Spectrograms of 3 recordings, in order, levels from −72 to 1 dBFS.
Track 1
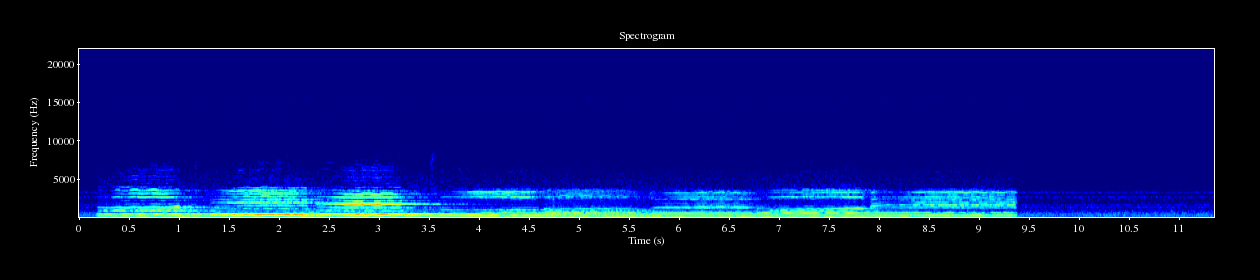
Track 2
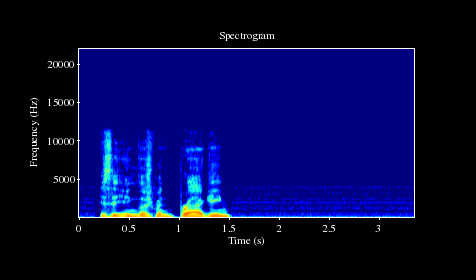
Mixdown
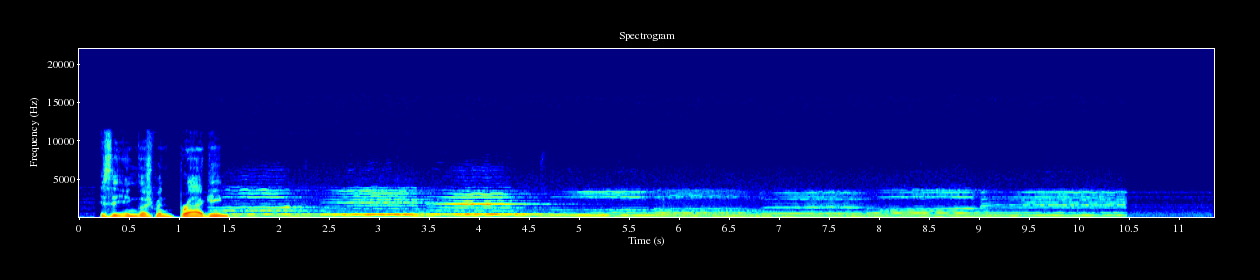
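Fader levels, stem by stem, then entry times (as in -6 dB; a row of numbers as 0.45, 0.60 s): +1.0, +1.5 dB; 1.10, 0.00 s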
